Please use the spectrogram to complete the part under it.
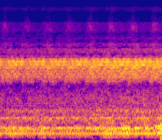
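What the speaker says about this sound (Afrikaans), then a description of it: "Die alarm het afgegaan." A smoker's temperature alarm on a kasegrill sounds a steady, piercing, high electronic tone that holds unbroken and loud throughout.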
